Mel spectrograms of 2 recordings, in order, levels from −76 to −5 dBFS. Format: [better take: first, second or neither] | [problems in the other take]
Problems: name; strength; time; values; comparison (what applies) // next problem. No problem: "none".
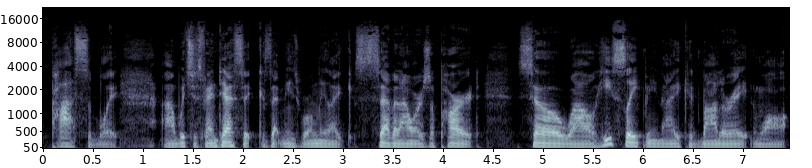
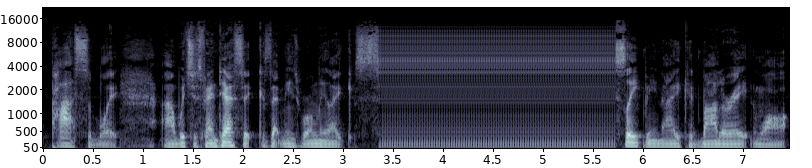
first | audio freezing; at 3.5 s for 2.5 s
